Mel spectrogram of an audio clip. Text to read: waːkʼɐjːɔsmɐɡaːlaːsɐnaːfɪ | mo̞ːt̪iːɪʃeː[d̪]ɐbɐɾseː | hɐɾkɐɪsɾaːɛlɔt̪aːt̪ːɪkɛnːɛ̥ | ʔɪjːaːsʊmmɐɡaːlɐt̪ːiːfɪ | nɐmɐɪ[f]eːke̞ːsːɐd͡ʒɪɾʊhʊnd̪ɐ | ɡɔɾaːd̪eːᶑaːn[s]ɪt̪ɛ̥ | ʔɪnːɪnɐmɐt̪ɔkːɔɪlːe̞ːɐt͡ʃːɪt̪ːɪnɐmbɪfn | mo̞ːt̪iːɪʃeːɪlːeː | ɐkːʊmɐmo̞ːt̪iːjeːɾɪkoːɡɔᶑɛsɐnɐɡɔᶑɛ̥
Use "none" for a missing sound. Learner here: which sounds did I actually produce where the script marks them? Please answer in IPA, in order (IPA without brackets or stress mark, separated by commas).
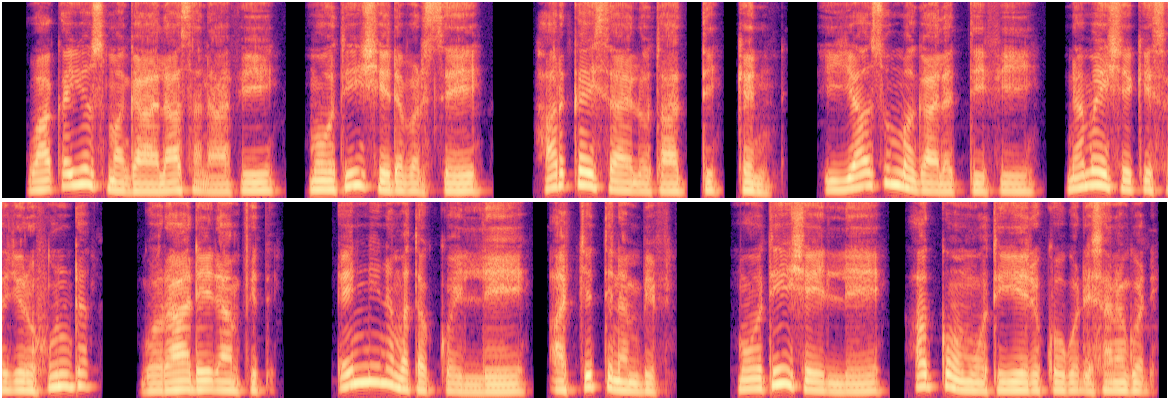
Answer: d̪, ʃ, f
